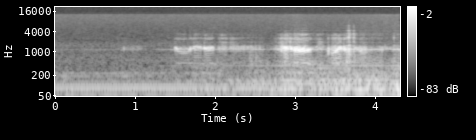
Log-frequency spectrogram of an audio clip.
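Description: A faint steady electrical hum, then about a second and a half in a person's voice starts, getting louder near the end.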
